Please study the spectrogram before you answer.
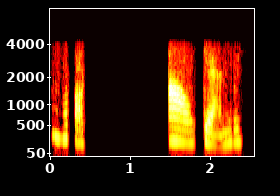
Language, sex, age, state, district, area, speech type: Telugu, female, 30-45, Andhra Pradesh, Guntur, urban, conversation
